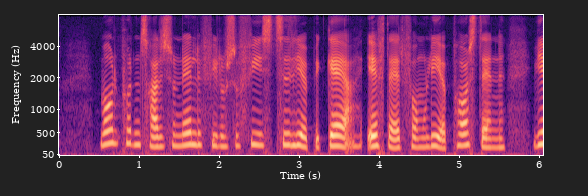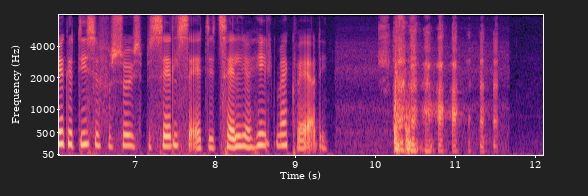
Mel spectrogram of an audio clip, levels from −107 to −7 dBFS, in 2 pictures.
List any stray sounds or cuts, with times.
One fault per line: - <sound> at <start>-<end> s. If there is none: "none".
- laugh at 10.0-11.6 s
